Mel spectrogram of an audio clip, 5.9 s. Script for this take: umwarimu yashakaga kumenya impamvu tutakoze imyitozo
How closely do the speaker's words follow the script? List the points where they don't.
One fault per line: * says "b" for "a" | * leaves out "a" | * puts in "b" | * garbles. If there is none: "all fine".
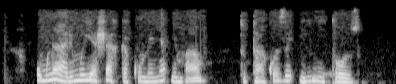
all fine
